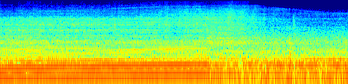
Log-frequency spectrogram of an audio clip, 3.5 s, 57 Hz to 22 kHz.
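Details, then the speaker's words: Nissan 180SX with stock turbo, stock tune and stock injectors, heard from the cabin at wide-open throttle: loud, raw roar climbing with revs, then dropping off as the throttle lifts; giant exhaust leak, possibly also causing lean readings at wide-open throttle. "we got exhaust porn in here because we got a giant exhaust leak can't roll this window down"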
